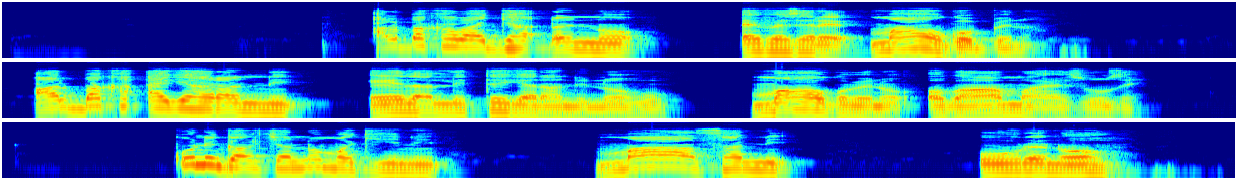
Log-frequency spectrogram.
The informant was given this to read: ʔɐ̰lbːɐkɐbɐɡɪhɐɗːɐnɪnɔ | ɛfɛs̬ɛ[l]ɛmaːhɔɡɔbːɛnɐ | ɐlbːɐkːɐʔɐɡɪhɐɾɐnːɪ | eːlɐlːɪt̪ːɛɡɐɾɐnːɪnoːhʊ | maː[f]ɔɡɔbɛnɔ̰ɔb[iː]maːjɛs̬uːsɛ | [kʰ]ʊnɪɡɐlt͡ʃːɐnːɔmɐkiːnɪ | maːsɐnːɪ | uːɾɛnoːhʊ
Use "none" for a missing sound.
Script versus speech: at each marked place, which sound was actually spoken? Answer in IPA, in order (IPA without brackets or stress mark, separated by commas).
ɾ, h, aː, k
